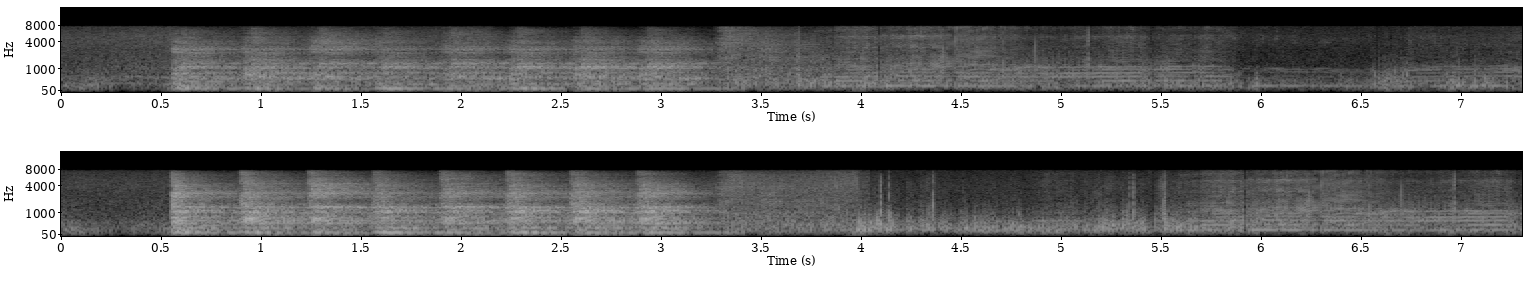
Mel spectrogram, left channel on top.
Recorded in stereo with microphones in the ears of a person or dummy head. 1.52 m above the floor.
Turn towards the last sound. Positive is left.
turn(degrees=10)  # may be behind; listen again after turning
